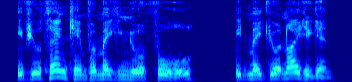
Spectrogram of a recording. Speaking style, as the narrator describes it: Sansa said sharply

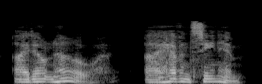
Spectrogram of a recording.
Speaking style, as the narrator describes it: She answered in her gentle, expressionless voice

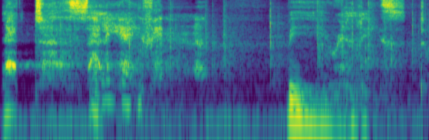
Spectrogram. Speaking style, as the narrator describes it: he whispered

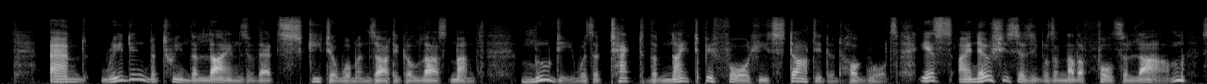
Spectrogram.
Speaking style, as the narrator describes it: Sirius said hastily, seeing Harry about to speak

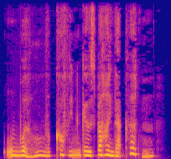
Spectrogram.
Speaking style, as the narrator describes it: I murmur in an undertone

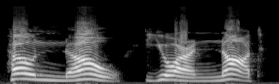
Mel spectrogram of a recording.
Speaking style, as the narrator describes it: bellowed the eldest Billy Goat Gruff

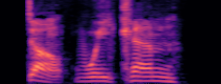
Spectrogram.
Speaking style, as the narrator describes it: pleaded

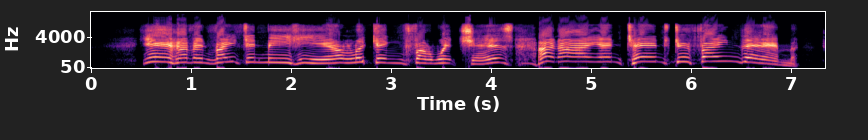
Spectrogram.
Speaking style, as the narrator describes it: shouted the witch smeller

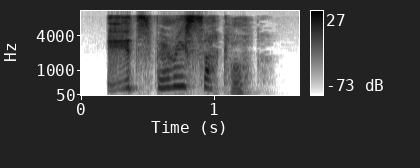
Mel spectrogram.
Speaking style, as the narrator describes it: say desperately

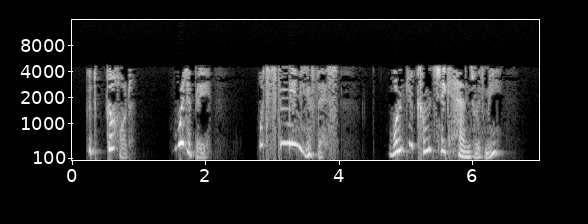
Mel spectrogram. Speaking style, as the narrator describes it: exclaimed

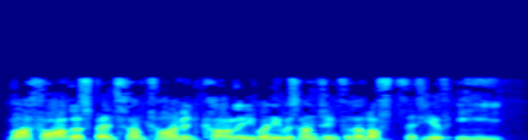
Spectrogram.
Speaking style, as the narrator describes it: said Kanina

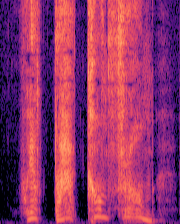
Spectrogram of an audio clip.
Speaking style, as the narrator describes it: Felpie breathed

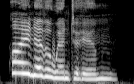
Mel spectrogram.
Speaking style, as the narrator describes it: the Mock Turtle said with a sigh

